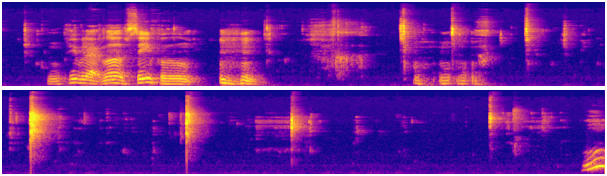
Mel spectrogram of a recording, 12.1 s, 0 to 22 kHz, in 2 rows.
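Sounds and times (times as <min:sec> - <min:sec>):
crab shells cracking: 0:07.7 - 0:08.1.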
